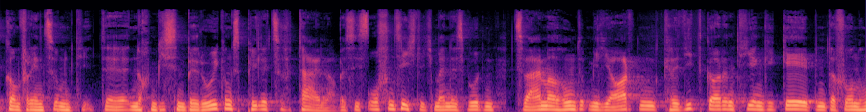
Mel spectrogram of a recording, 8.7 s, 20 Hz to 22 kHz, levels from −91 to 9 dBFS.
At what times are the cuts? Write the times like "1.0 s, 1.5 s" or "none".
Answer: 3.7 s, 5.1 s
